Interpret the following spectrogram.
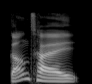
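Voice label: "gang1 cai2", Chinese; HSK; HSK3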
